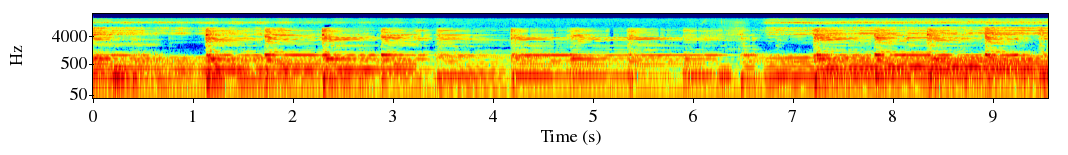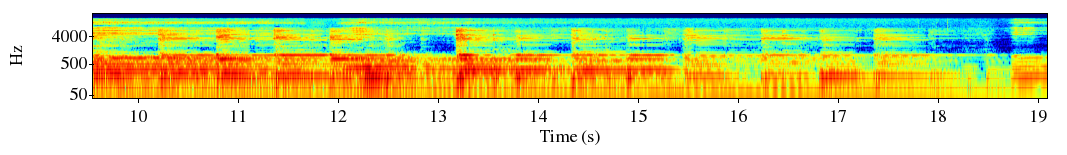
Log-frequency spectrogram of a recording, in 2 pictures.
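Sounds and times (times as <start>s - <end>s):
acoustic guitar strumming chords: 0.0s - 19.0s.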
